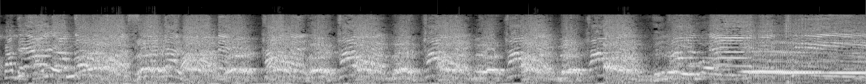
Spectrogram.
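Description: Loud, fervent shouted prayer in a strained voice, continuous and without pause. Near the end a steady held musical note comes in.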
